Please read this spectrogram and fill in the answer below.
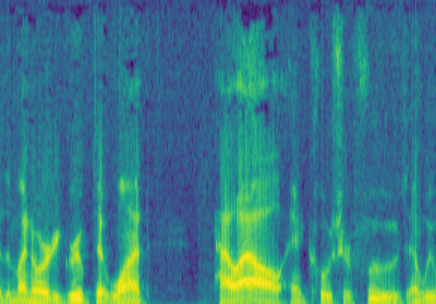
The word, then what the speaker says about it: Halal: H-A-L-A-H-A-L. – I see how it's spelled, but Halal? – Halal.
